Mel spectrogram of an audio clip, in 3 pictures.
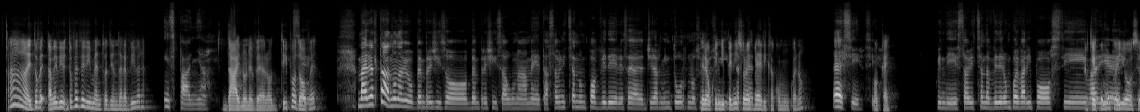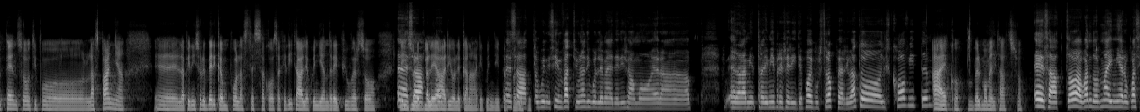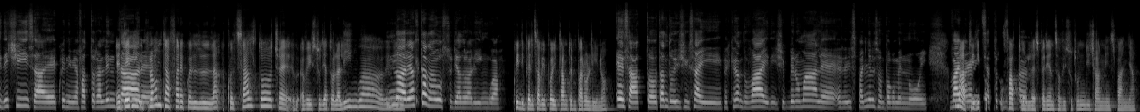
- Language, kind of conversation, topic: Italian, unstructured, Hai mai rinunciato a un sogno? Perché?
- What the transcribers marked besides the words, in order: tapping; other background noise; "infatti" said as "invatti"; "momentaccio" said as "momentazcio"; "Cioè" said as "ceh"; "avevo" said as "aveo"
